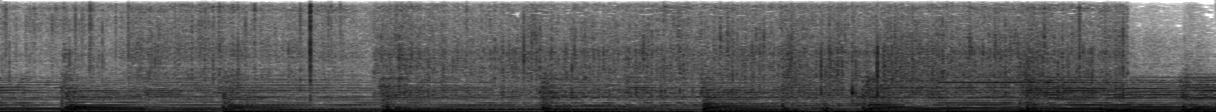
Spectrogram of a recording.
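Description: Cumberland sausages sizzling in a pan on a gas barbecue, under background music with a clear melody of changing notes. The sizzle cuts off suddenly near the end.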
